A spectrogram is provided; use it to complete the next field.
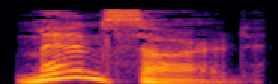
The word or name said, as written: mansard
